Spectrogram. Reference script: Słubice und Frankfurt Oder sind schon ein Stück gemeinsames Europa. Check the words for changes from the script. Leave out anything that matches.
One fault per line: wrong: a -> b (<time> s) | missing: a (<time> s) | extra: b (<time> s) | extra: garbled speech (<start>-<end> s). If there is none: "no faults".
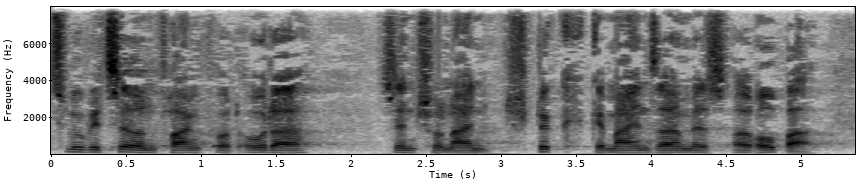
no faults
